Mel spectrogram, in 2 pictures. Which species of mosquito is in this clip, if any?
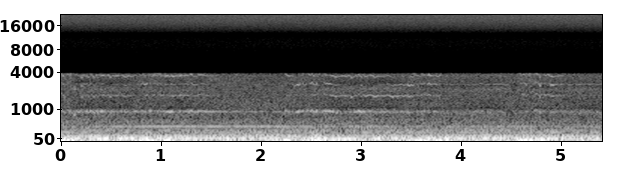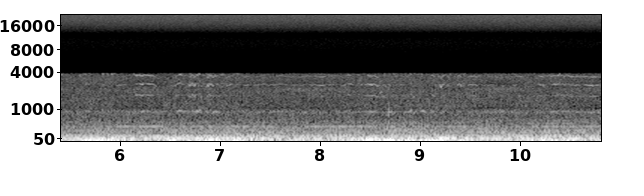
mosquito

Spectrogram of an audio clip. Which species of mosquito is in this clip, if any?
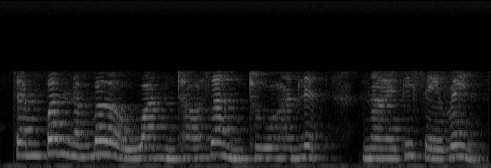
no mosquito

